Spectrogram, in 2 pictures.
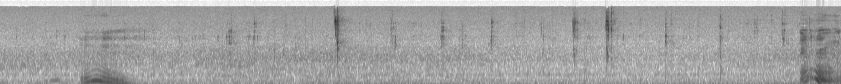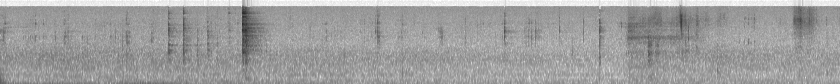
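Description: Close-miked chewing with scattered wet mouth clicks, working on a piece of carne asada that is all hard fat and won't chew down. Two short hummed vocal sounds come about a second in and again around eight seconds.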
